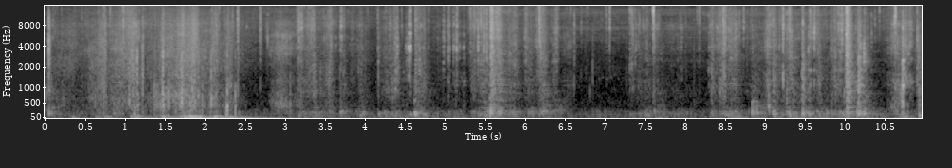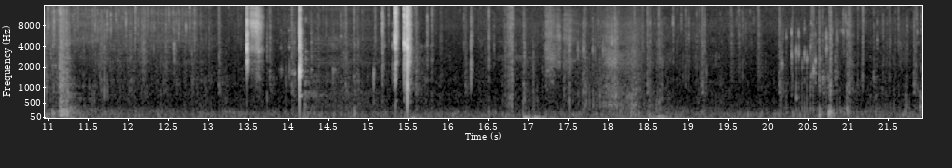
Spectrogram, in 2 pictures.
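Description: Split firewood being loaded into a small metal wood stove: irregular wooden knocks and scrapes against the firebox. About two-thirds of the way through come a few sharp metallic clicks as the stove door is shut.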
